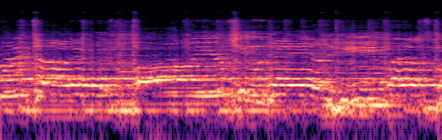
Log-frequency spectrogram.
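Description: Live country song: a man sings into a microphone over a strummed acoustic guitar.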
